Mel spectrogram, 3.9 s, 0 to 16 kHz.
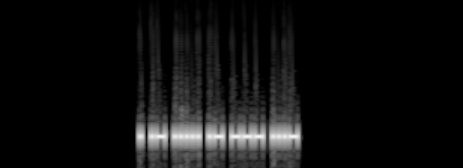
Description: Morse code, heard as a keyed tone, about 51 wpm, 700 Hz. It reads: EA5AOV
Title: DXCC-100 Call Signs - 6 Characters - 50wpm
